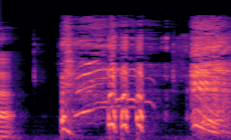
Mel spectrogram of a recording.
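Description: A woman laughing: a throaty, pitched vocal sound with a quick run of pulses, starting about half a second in, and another short burst near the end.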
